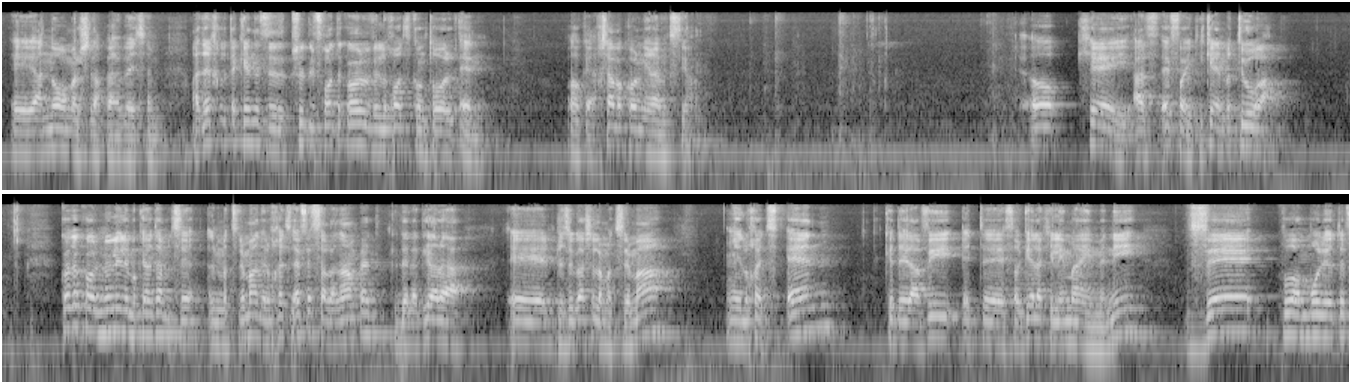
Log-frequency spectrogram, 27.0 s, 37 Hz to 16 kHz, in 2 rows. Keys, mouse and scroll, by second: 1.5 a, 3.9 ctrl+n, 4.6 Tab, 6.1 a, 7.3 l, 7.9 s, 9.6 Tab, 11.3 a, 15.6 KP_0, 20.6 n, 24.2-26.9 middle drag.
